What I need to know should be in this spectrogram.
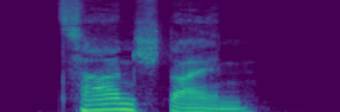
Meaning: calculus, dental calculus, tartar, odontolith
- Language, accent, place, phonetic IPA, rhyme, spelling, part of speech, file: German, Germany, Berlin, [ˈt͡saːnˌʃtaɪ̯n], -aːnʃtaɪ̯n, Zahnstein, noun, De-Zahnstein.ogg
